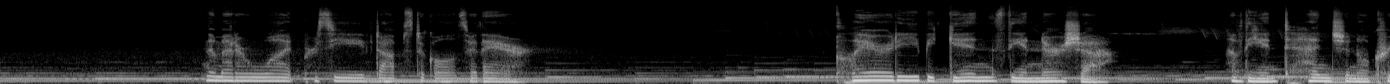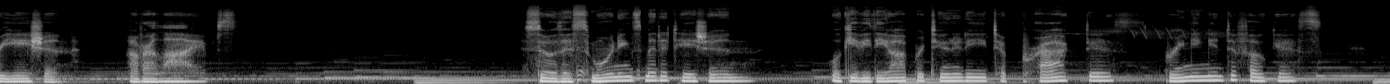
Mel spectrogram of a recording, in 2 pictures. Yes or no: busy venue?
no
